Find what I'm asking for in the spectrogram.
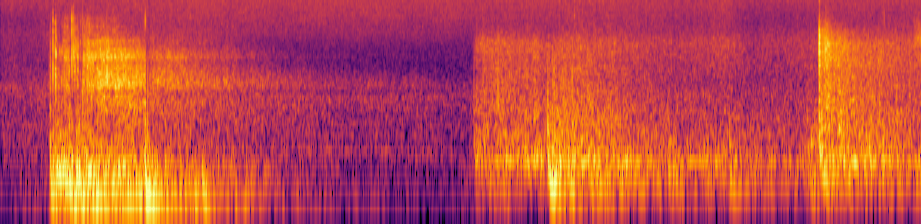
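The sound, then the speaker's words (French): Heavy artillery guns fire from the rear lines in wartime: three deep, heavy booms, each followed by a long rolling rumble that fades before the next blast, with no voices. “Alors les gros canons de l'arrière se sont mis à tirer pour que tout le monde sache bien que la guerre continuait”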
